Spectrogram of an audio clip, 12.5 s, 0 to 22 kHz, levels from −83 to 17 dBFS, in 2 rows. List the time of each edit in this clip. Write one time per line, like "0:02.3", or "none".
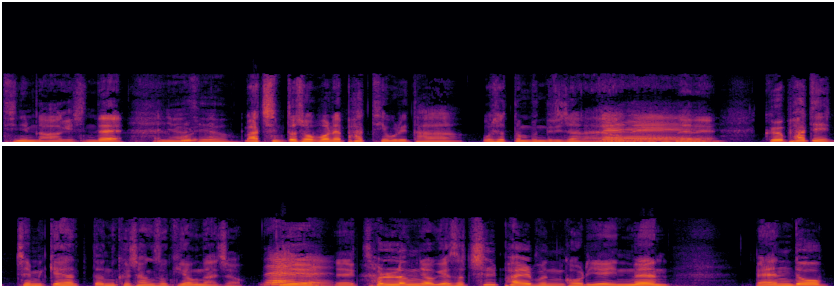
none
